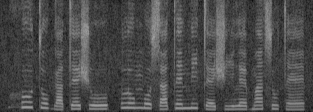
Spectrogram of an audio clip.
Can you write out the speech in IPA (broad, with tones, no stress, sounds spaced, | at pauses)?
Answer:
h o˦ t o˦˨ ɡ a˨ t ɛ˧ ʃ o˧ | l o˦ m o˦˨ s a˨˦ t ɛ̃˦ n i˦˨ t ɛ˨ ʃ i˨ l ɛ˧ b ã˦ s u˦˨ t ɛ̃˧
